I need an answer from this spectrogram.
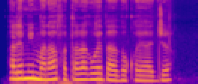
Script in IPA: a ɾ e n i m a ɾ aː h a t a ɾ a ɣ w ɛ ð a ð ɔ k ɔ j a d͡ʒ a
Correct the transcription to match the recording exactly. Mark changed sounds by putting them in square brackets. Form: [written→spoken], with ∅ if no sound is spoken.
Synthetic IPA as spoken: a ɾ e [n→m] i m a ɾ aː [h→f] a t a ɾ a ɣ w ɛ ð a ð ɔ k ɔ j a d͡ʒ a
